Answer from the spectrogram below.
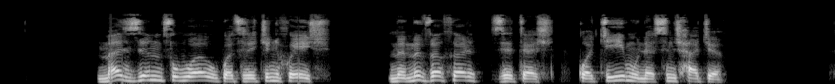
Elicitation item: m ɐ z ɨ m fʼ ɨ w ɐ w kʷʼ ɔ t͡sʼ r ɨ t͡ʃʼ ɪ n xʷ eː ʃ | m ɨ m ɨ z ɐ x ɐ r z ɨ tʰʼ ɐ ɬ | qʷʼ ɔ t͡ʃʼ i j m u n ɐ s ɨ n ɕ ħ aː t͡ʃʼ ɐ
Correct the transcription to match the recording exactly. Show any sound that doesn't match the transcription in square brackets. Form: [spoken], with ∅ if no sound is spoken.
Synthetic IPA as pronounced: m ɐ z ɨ m fʼ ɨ w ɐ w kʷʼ ɔ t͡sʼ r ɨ t͡ʃʼ ɪ n xʷ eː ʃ | m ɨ m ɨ [v] ɐ x ɐ r z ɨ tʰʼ ɐ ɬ | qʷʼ ɔ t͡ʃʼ i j m u n ɐ s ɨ n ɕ ħ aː t͡ʃʼ ɐ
